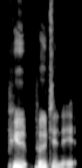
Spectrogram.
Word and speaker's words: Putin: If our one viewer in Russian, Putin, how do you say it? Putin.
